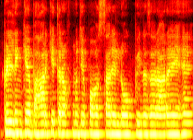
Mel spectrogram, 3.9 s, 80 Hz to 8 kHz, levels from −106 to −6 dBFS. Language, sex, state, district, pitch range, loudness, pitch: Hindi, male, Rajasthan, Jaipur, 170-180 Hz, -16 LUFS, 175 Hz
